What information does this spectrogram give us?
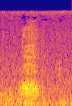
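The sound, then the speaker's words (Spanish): A deep, rough grunt from a bison during the late-summer rut on the north rim of the canyon swells and fades within about a second, a breathy low rumbling snort, with steady background noise and no talking. “Hay muchos jadeos y resoplidos,”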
